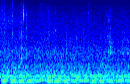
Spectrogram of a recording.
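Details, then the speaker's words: Vintage Tamiya Blackfoot RC truck gearbox after rebuild with new gears, replacing a broken tooth and slipping gears: steady even whir with low hum, no clicks or skipping; gears now mesh smoothly. "oh my goodness that's way better isn't it man i think we might have got a fix big back sounds pretty slick"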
